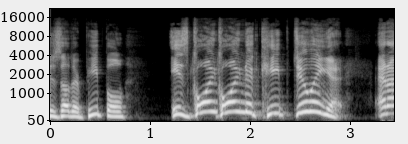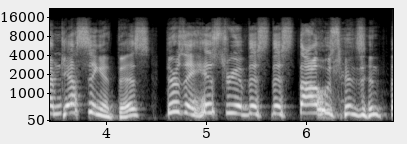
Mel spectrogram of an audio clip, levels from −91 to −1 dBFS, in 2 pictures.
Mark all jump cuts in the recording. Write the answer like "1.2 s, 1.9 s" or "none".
1.7 s, 3.5 s, 4.5 s, 5.7 s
